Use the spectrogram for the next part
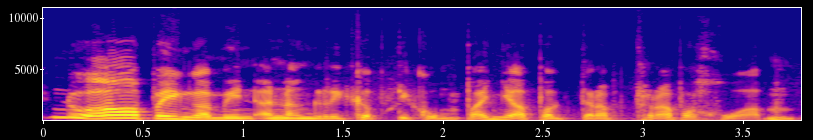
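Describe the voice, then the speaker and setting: An animated, meddling older Filipino mother. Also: low voice, moderate pace, husky, no echo, muffled recording, heavily acted. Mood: complaining. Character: ailing, meddling older mother angling for a match. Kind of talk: Ilocano radio drama acting.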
